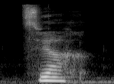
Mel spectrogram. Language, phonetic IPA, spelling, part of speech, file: Ukrainian, [t͡sʲʋʲax], цвях, noun, Uk-цвях.ogg
- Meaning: nail (metal fastener)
